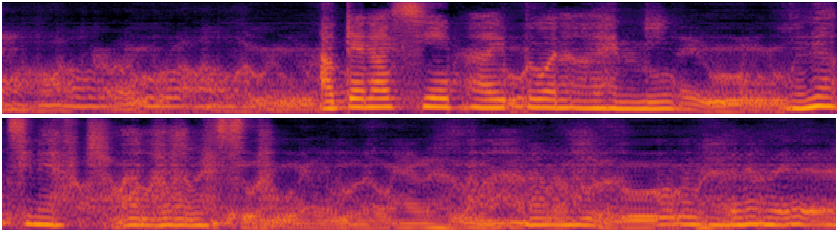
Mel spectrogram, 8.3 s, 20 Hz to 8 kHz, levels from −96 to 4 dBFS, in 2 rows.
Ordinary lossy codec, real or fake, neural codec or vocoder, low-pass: none; fake; codec, 16 kHz, 0.5 kbps, FreqCodec, larger model; none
